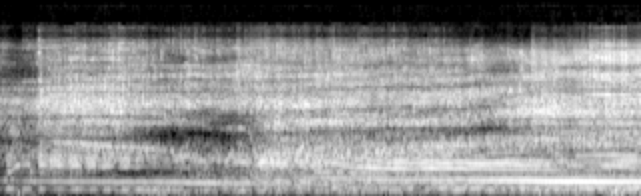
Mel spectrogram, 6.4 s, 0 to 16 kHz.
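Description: Go-kart's 600 cc two-stroke snowmobile engine running hard as the kart drives toward and close past, getting louder. Its pitch dips slightly over the first couple of seconds, then holds steady.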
